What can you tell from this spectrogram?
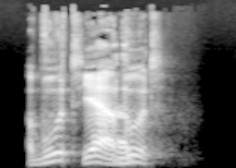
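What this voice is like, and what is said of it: Weak put-on Canadian accent. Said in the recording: “I just can't do the Canadian thing really too well ... my impression”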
